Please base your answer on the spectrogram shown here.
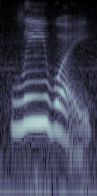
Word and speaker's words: Liyue: Well, the way that I say it is different to how they say it. Leeway. It's literally spelled leeway.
